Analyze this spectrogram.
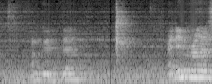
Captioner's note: clicks tongue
